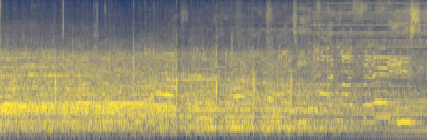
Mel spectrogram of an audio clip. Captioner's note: crowd cheers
